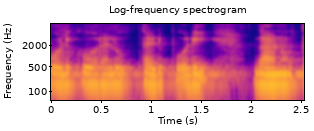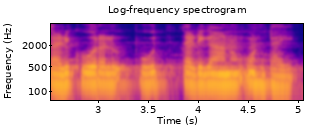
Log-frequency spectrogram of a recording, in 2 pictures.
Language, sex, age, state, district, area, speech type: Telugu, female, 45-60, Andhra Pradesh, N T Rama Rao, rural, spontaneous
